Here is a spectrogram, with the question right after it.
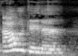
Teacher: The first A is a short vowel sound, and the second A is a long vowel sound.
